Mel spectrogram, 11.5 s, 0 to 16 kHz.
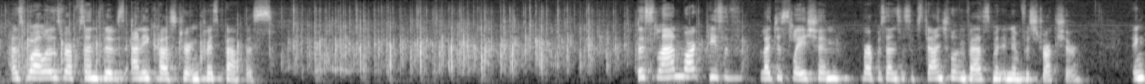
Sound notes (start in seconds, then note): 3.2 applause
